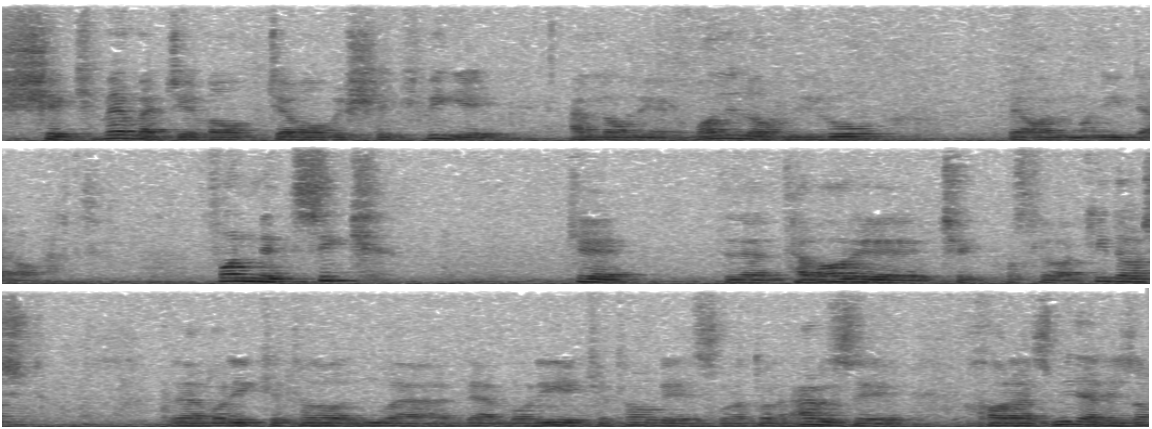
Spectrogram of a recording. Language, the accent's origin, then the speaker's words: Persian; Kerman, Iran; also born or lived in Darmstadt / Hanover; در 1321 در کرمان متولد شدم و در 1339 از مدرسه پهلوی آن روز کرمان دانش آموخته شدم.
